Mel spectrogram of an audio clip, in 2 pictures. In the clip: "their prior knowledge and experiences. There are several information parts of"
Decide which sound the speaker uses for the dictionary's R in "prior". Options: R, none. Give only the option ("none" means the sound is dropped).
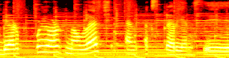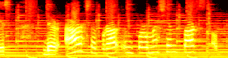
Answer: none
